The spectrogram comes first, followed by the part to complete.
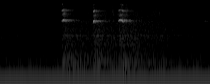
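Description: Three short, high squeaks from a marker writing on a glass lightboard, about a third of a second apart, over near silence.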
